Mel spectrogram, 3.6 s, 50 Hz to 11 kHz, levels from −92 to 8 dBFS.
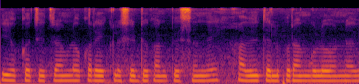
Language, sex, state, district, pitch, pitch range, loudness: Telugu, female, Telangana, Mahabubabad, 195 Hz, 195-200 Hz, -21 LUFS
